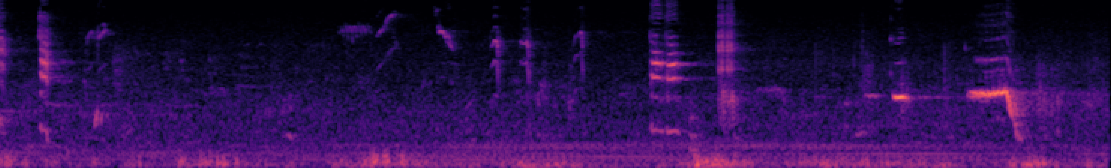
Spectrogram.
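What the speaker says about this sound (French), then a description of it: "On est au son des oiseaux." Scattered bird calls, chirps and a few whistles, plus some lower honking or gobbling sounds, over quiet outdoor background.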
